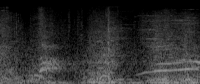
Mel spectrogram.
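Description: An axe swings through the air with a crackling, magical whoosh.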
